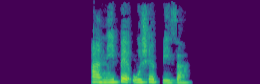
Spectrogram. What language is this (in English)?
Guarani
